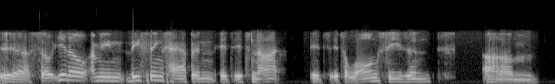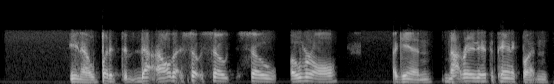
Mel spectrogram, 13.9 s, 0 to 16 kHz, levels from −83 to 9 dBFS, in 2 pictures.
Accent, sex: American, male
